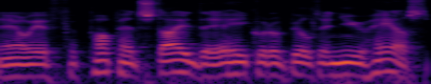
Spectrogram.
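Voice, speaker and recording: Here a man talks with an Australian accent at a fairly slow pace. His pitch sits fairly low. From Australia, Mildura region. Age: 80s+. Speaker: interviewee, descendant of immigrants. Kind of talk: oral history testimony.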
